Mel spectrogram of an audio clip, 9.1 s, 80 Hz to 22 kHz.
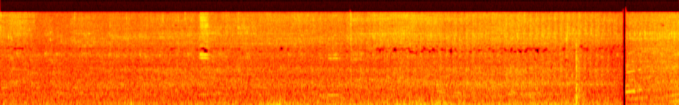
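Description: Steady, distant jet engine noise from a Boeing 777-300ER's GE90 engines as the airliner taxis and lines up on the runway. The sound cuts off abruptly about eight seconds in, and voices follow.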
